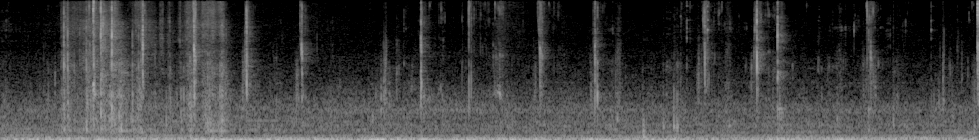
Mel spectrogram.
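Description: Close-up chewing of food, with wet mouth clicks and lip smacks scattered irregularly.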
